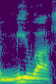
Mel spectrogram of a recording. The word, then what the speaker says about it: Miele: to the Joy of Kosher tasting at the Mila showroom. Now I thought it was Miel, M-I-E-L-E, but it's pronounced Mila.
